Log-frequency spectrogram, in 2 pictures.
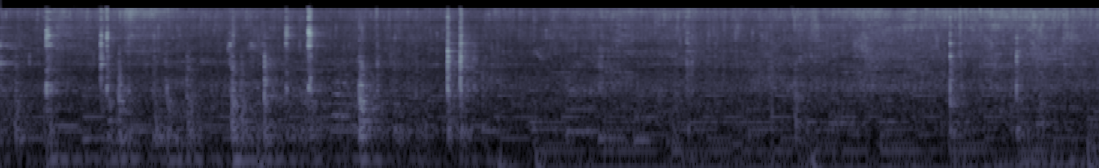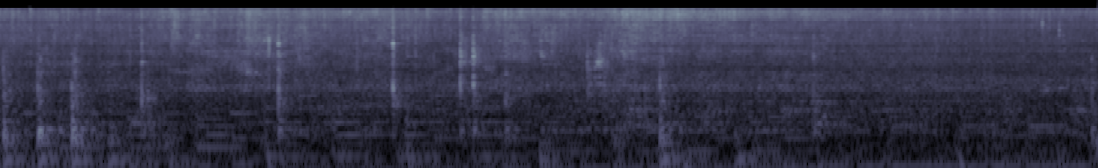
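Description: A tadka of green chilli, ginger and garlic paste with curry leaves sizzling in hot oil in a small steel pan. A steel spoon stirs it, scraping and clicking against the pan, with the sharpest clicks in the first three seconds.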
